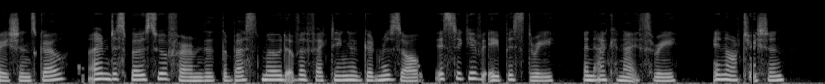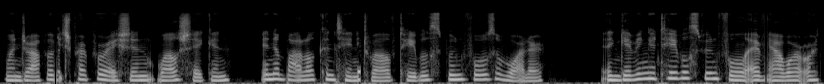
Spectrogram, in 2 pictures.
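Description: Speech with brief garbled glitches, each 40–70 ms, at 0.77, 4.17, 7.49, 8.79, 11.82 and 15.90 s, where the sound skips ahead, likely from a broken MP3 bit reservoir after lost 26.1 ms frames.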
